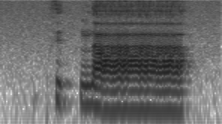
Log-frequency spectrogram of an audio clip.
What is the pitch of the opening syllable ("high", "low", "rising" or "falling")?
high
